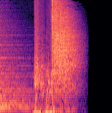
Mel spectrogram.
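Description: The tail of the music dies away, then an editing sound effect: two sudden swishes about a third of a second apart, the second fading out over about half a second, timed to a label graphic appearing on screen.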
